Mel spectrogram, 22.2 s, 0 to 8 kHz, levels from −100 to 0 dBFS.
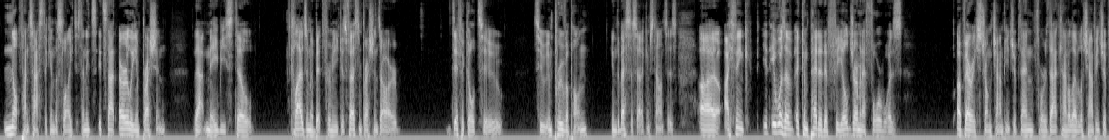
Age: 20-39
